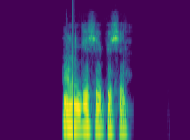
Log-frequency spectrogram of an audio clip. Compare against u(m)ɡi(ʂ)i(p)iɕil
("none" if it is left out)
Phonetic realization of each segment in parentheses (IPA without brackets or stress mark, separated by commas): n, ɕ, p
